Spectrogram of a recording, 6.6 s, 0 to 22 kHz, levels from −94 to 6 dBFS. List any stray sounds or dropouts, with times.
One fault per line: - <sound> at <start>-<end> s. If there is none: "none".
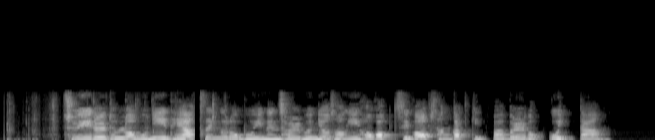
- dropout at 2.0-2.0 s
